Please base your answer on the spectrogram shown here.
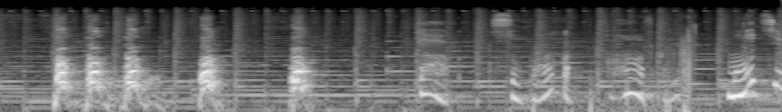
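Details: Domestic dog barking, five sharp barks in quick succession over the first three seconds, followed by speech with music playing in the background.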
